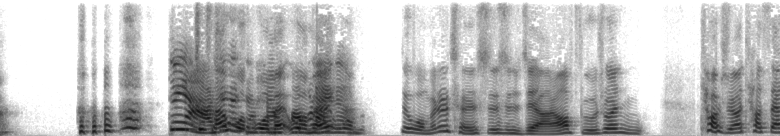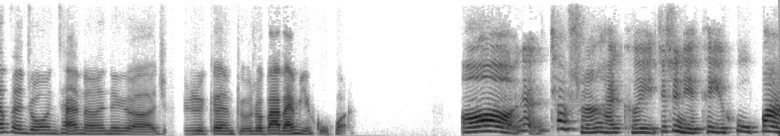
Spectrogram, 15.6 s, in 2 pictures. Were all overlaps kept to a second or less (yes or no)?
no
